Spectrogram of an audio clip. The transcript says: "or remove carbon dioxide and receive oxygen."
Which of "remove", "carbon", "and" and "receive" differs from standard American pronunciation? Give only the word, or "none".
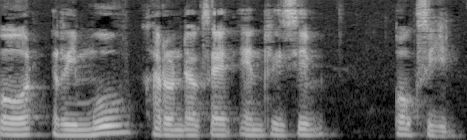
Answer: carbon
